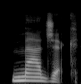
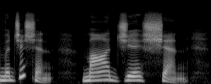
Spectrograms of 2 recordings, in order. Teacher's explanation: The C- sound just melts away into a shh.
